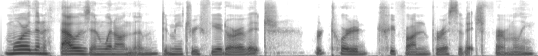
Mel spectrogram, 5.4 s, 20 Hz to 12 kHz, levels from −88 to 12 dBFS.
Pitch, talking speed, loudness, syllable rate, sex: 165 Hz, 145 wpm, -23 LUFS, 5.1 syllables/s, female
